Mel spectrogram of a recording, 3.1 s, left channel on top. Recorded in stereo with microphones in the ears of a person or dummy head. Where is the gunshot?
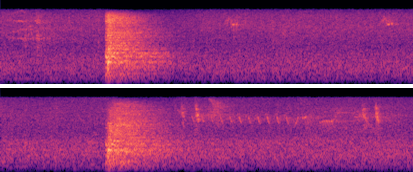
55° left (ahead or behind), 1.5 m.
